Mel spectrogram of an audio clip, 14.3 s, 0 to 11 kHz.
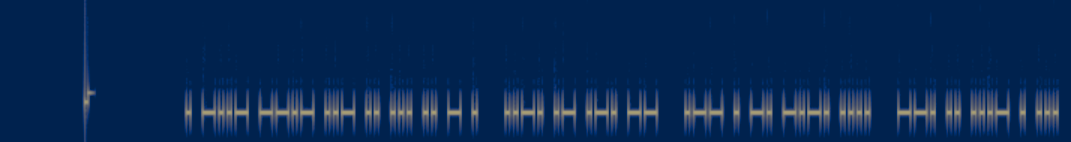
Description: Morse code, heard as a keyed tone, about 22 wpm, 700 Hz. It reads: EXQUISITE FARM WENCH GIVES
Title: Pangram Challenge v2 - 22wpm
